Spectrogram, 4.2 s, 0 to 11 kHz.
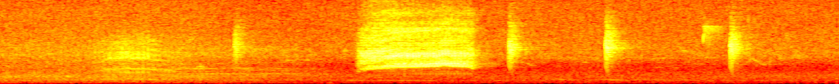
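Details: Azure-winged magpie calling in winter, 31 December 2011, in Parque Natural da Ria Formosa, southern Portugal: a loud, harsh, rasping buzz lasting about half a second, followed by three short sharp clipped notes, over faint background hiss.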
